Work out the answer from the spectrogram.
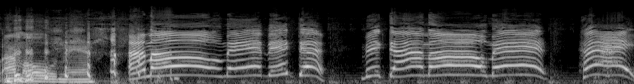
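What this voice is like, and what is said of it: Yelling loudly. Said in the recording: “Why are you yelling at him?”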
